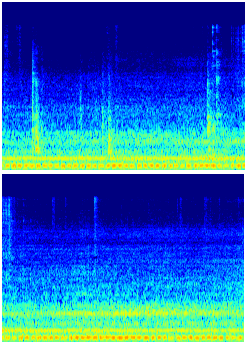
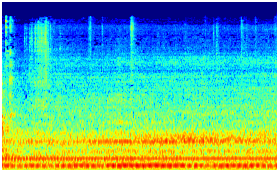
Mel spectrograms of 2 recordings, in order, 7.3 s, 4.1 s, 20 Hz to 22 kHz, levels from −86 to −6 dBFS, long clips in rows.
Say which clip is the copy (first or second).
first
